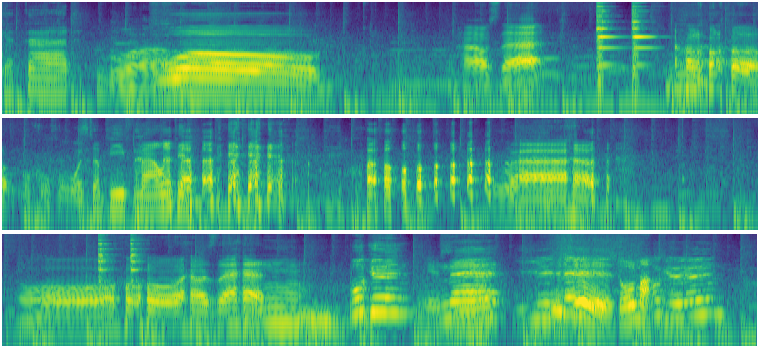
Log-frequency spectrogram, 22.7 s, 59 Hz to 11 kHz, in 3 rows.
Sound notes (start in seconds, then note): 6.1 clattering; 9.2 laughing; 18.8 speaking foreign language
